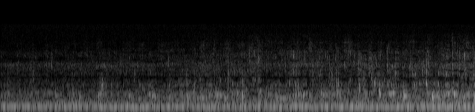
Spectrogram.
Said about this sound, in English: There. There's our water, dear. Yes, yes, I see. Oh, that's funny. Something wrong? I don't think so. Or at least I'm not sure, but that water, there ought to be a lot more water than that coming through the gate, a whole lot more.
